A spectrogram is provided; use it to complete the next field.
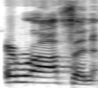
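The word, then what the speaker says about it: Iriafen: Um, you've got uh the rookie Sonia Citroron uh from the Mystics and you've got Kiki Arafen from Is that Am I pronouncing that right? Yes. Arafen.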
